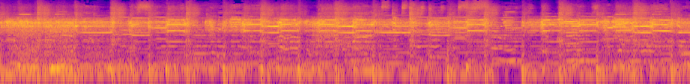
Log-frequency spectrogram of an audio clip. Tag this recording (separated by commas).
Bass guitar, Strum, Electric guitar, Musical instrument, Music, Guitar, playing bass guitar, Plucked string instrument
